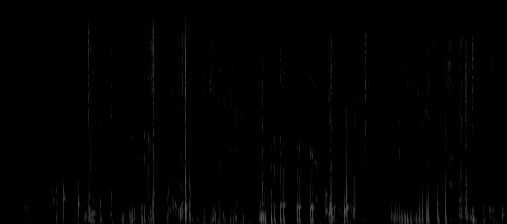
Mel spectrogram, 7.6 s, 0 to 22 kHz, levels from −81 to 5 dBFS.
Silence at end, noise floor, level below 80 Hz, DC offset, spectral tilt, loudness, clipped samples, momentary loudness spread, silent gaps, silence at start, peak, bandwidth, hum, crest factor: 0 s; -83 dBFS; -74 dBFS; under 0.1%; -3 dB/octave; -60 LUFS; under 0.1%; 13 LU; none; 0.35 s; -28 dBFS; 16 kHz; none; 34 dB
